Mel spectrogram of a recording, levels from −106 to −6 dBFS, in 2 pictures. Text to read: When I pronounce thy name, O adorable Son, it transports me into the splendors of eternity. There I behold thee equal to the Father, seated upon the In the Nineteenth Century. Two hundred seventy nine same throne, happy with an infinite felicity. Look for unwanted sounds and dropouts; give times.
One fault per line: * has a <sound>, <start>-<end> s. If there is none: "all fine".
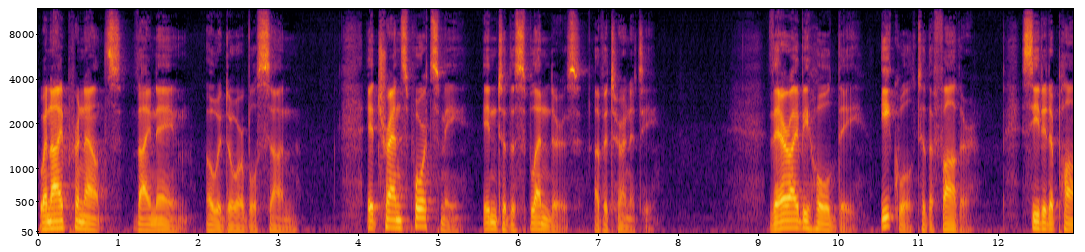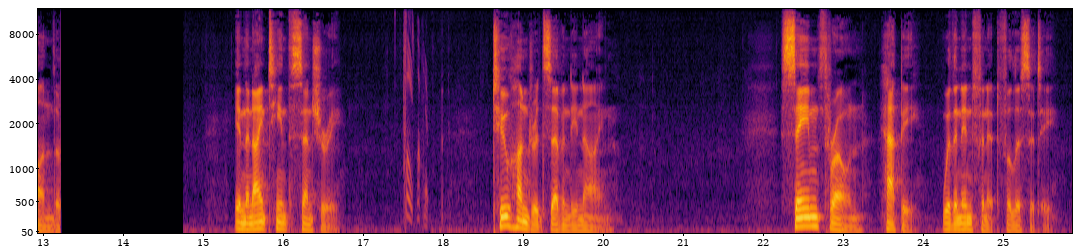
* has a chirp, 17.5-17.8 s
